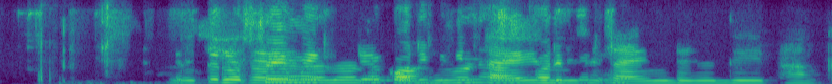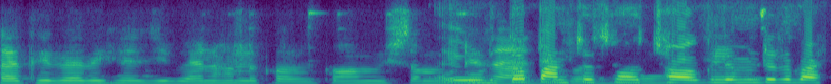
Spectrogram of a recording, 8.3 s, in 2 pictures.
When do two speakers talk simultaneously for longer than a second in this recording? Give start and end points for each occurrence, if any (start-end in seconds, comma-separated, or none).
0.9-3.1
